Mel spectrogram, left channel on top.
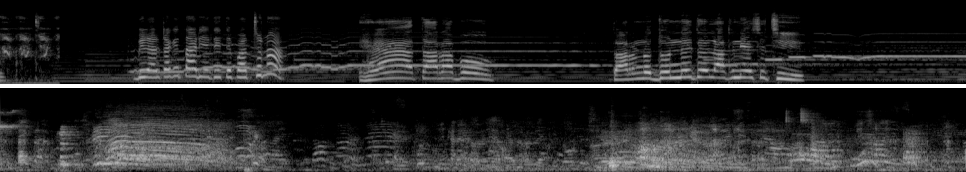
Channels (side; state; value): both; different; correlation 0.00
